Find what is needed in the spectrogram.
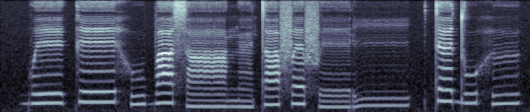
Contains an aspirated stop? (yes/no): no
